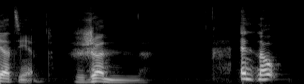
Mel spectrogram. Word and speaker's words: jeune: If we have a consonant and an E at the end, most of the time, you don't hear the E.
